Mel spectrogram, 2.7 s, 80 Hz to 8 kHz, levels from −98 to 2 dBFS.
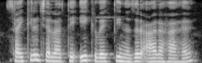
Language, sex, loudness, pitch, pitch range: Hindi, female, -16 LUFS, 180 Hz, 165-195 Hz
